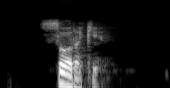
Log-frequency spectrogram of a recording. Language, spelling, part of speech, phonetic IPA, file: Russian, сороки, noun, [sɐˈrokʲɪ], Ru-сороки.ogg
- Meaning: inflection of соро́ка (soróka): 1. genitive singular 2. nominative plural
